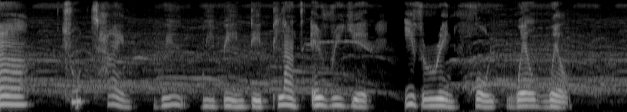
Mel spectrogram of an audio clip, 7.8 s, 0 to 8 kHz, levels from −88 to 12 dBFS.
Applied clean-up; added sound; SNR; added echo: none; Crowd / Cheering; 17 dB; none.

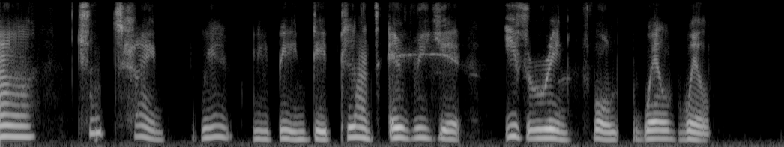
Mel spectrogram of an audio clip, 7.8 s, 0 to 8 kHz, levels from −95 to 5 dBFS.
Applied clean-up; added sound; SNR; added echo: neural diffusion model UNIVERSE++.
